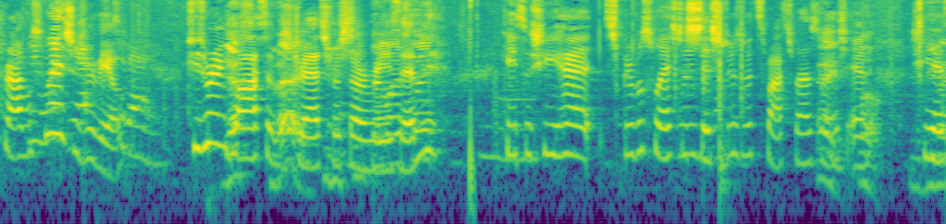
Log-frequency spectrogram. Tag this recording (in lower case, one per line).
speech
